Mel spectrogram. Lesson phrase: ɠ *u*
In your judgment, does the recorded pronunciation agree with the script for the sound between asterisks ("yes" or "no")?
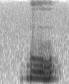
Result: no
